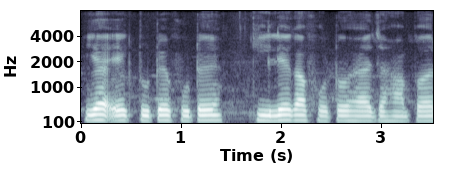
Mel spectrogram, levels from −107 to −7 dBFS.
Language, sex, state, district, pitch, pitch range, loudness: Hindi, male, Jharkhand, Deoghar, 130 Hz, 125-135 Hz, -16 LUFS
